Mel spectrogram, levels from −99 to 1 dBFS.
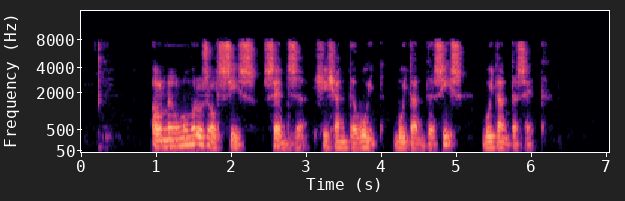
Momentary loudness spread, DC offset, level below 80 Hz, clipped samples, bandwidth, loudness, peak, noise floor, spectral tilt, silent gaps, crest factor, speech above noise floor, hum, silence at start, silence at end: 9 LU; under 0.1%; -60 dBFS; under 0.1%; 8.4 kHz; -22 LUFS; -2 dBFS; under -90 dBFS; -4 dB/octave; none; 22 dB; over 68 dB; none; 0.95 s; 1.05 s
